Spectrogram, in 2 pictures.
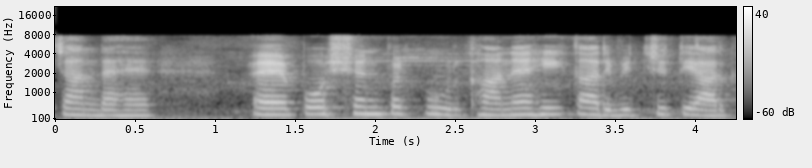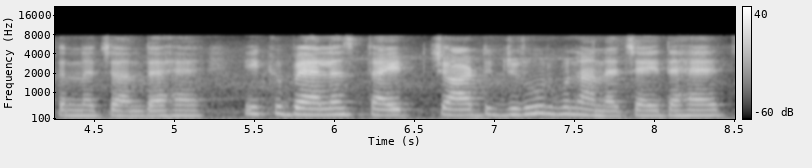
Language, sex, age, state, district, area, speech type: Punjabi, female, 45-60, Punjab, Ludhiana, urban, spontaneous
